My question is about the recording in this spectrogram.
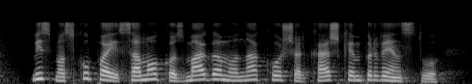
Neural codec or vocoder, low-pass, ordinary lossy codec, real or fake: codec, 16 kHz, about 1 kbps, DyCAST, with the encoder's durations; 7.2 kHz; none; fake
